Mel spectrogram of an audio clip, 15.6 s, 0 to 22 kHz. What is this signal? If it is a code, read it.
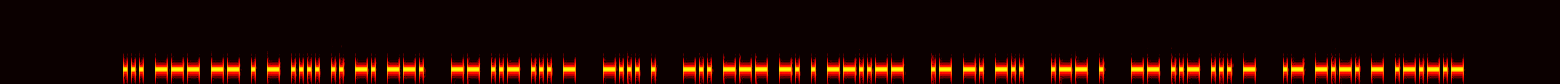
Morse code, heard as a keyed tone, about 30 wpm, 700 Hz. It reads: SOMETHING MUST BE DONE, AND WE MUST ACT.
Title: Sentences from Top 1000 Words - Review Part 1 - 30wpm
